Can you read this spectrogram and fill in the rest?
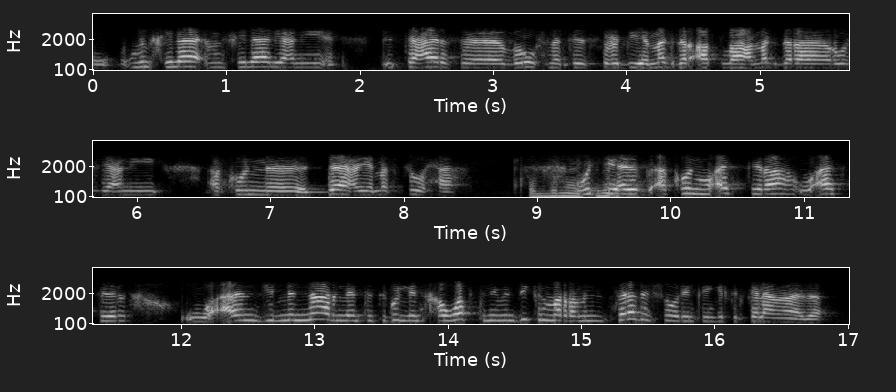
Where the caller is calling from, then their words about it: Riyadh, Riyadh Province, Saudi Arabia; أنا من السعودية من الرياض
